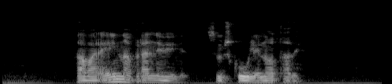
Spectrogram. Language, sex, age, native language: Icelandic, male, 20-29, Icelandic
